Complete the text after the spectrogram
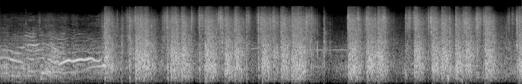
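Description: Firecrackers crackle and bang in rapid bursts.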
